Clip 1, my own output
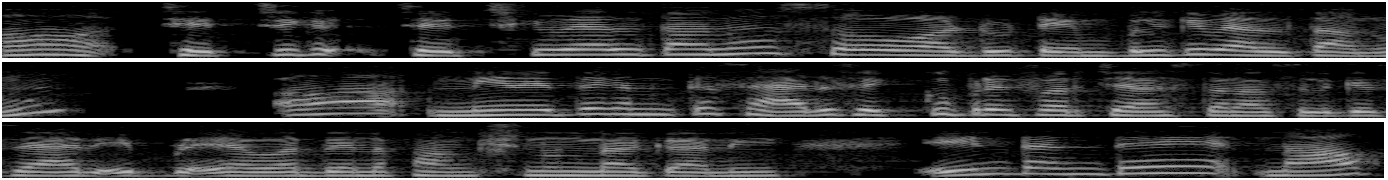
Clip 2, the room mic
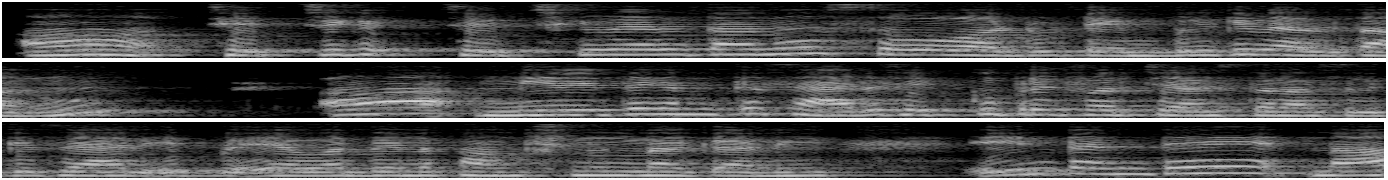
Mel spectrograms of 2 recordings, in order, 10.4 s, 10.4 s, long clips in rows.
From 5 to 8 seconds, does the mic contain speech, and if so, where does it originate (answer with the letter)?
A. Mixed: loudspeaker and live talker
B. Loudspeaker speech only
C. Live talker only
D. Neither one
B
